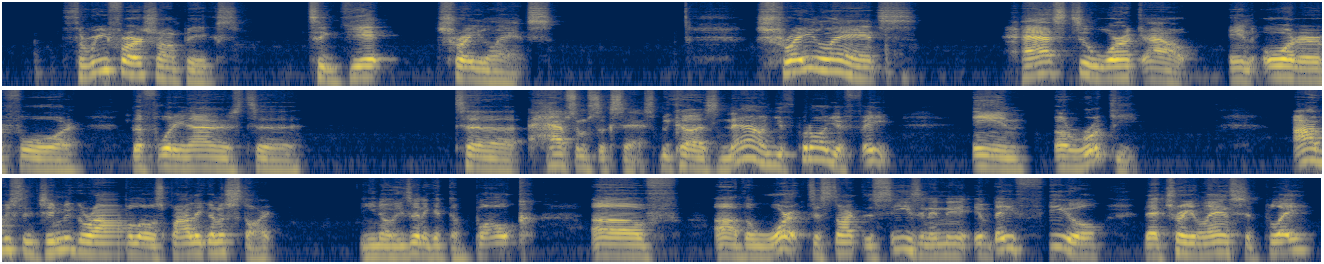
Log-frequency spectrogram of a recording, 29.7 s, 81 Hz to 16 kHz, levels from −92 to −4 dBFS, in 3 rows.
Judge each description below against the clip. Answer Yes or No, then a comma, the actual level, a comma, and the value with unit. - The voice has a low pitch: No, medium, 150 Hz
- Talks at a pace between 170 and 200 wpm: No, slow, 135 wpm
